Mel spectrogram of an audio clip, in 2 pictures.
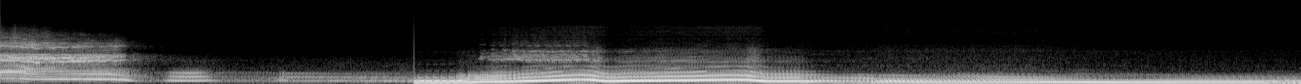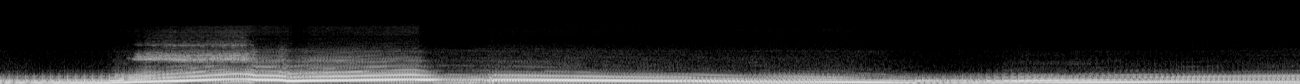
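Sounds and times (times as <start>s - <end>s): car engine and exhaust accelerating: 0.0s - 26.0s.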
